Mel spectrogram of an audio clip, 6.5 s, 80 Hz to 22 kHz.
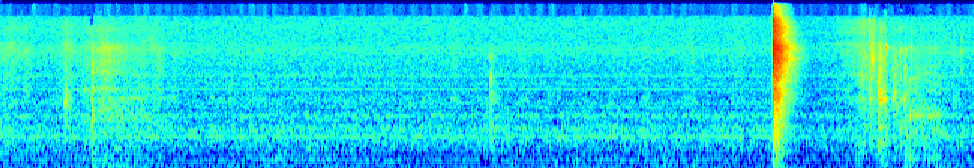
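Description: A KelTec CP33 pistol's trigger is pulled against a trigger pull gauge, giving one sharp, loud mechanical snap of the releasing trigger, followed by a few fainter clicks, with no talking over it.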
